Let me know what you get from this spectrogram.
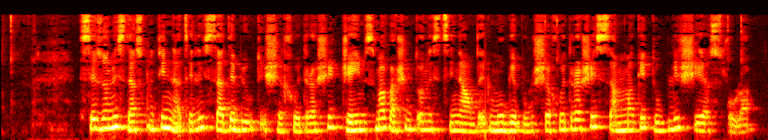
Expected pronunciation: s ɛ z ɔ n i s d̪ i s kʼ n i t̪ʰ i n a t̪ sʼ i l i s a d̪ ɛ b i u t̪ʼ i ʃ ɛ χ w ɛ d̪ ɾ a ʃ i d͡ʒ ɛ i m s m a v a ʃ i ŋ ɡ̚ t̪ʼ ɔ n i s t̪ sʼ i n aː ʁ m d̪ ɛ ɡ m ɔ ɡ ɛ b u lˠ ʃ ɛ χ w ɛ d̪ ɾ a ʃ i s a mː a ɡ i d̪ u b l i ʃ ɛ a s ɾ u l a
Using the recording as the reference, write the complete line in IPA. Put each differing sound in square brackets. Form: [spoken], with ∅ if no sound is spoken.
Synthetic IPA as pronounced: s ɛ z ɔ n i s d̪ [a] s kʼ n i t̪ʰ i n a t̪ sʼ i l i s a d̪ ɛ b i u t̪ʼ i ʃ ɛ χ w ɛ d̪ ɾ a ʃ i d͡ʒ ɛ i m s m a v a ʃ i ŋ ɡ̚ t̪ʼ ɔ n i s t̪ sʼ i n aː ʁ m d̪ ɛ ɡ m ɔ ɡ ɛ b u lˠ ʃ ɛ χ w ɛ d̪ ɾ a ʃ i s a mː a ɡ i d̪ u b l i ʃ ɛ a s ɾ u l a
